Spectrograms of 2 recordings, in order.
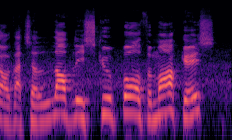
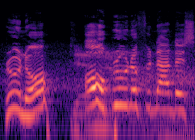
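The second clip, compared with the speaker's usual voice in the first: rising, louder yell at a chance; excited shout; 5 semitones higher, 6 dB louder than usual. Real, not acted. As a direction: cry out as the shot goes in. Live goal chance in the match.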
